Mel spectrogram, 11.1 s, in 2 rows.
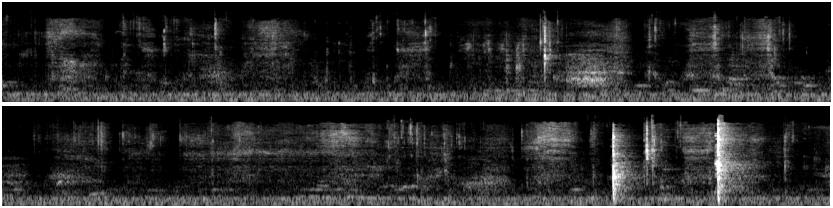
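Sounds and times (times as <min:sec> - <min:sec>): person chewing dumplings: 0:00.0 - 0:11.0.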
